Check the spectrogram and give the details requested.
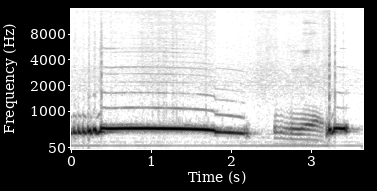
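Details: Rapid pulsed start, then a prolonged mellow coo held for nearly two seconds before dropping away, from a young pelung-type Barbary dove kept as a lure. A quieter wavering note and a short coo follow over a low hum.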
